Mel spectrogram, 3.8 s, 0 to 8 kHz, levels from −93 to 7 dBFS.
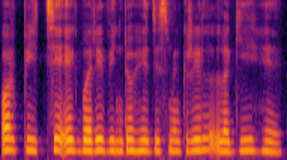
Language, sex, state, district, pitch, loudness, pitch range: Hindi, female, West Bengal, Alipurduar, 195 Hz, -17 LUFS, 190-200 Hz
